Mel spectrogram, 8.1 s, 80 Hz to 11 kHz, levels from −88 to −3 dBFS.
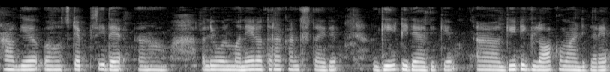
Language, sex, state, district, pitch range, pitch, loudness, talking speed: Kannada, female, Karnataka, Mysore, 185-195 Hz, 190 Hz, -16 LUFS, 135 wpm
